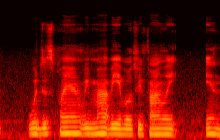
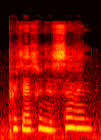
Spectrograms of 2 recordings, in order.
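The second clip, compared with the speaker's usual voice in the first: put-on high, loud girlish squeal; excited scream; 12 semitones higher, 5 dB louder than usual. A narrator's reading. Little girls meeting Luna's son, squealing loudly with excitement. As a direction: shriek it like starstruck little girls.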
